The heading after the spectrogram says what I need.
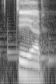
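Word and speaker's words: chair: से समझिए ठीक है तो सीच से तो होता है च पढ़ दिए ए आई रगा तो उस एकले अब देखिए एक ए आई आर से क्या होता है एयर होता है इसलिए हम क्या पढ़ेंगे इसे चेयर ठीक है और चेयर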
